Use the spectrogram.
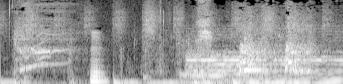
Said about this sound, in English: That was the good dog from earlier.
